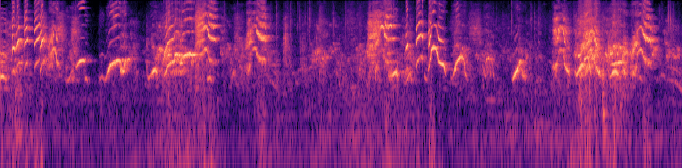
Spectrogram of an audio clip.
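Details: Cockatiels, to stimulate mating and breeding: bursts of shrill chattering and whistled screeches in loud clusters separated by short quieter gaps, many birds calling at once.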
